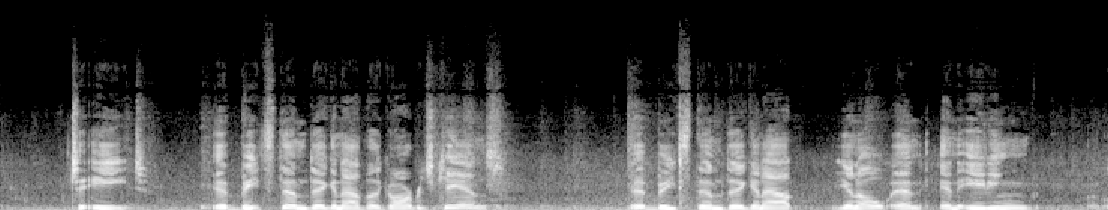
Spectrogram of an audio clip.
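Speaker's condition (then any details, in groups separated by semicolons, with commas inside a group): No condition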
